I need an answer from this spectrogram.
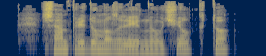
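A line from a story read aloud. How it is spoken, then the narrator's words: Trembling voice question. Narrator (Russian): дрогнувшим голосом спросила Зинаида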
